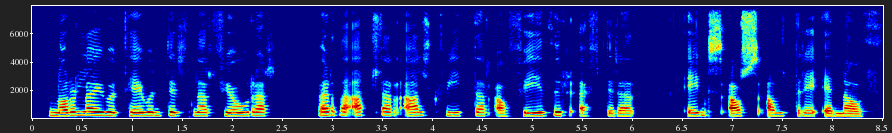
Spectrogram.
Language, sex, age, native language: Icelandic, female, 40-49, Icelandic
